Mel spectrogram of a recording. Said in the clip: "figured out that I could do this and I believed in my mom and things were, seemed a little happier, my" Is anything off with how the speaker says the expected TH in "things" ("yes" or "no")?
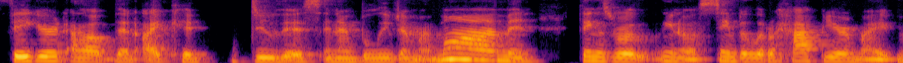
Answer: no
